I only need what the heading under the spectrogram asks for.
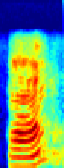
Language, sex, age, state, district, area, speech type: Hindi, male, 45-60, Bihar, Samastipur, rural, conversation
